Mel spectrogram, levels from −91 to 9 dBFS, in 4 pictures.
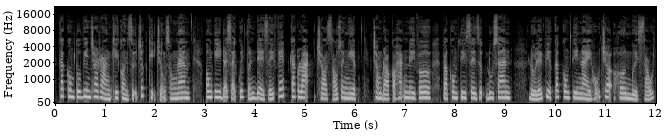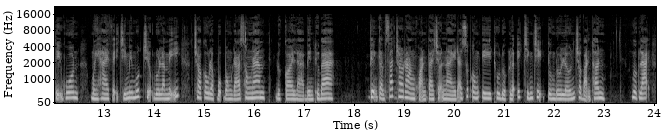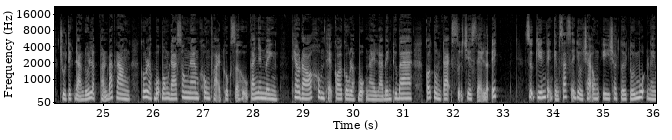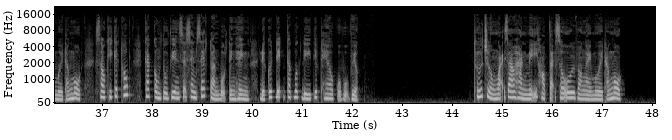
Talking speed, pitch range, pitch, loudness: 250 wpm, 185-230 Hz, 210 Hz, -23 LUFS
